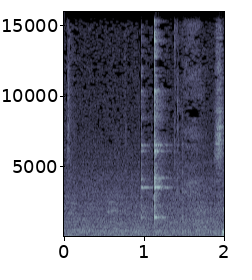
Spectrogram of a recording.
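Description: A stir stick knocking against a drinking glass: a short clink with a brief high ring about a second in, and another knock just before the end.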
